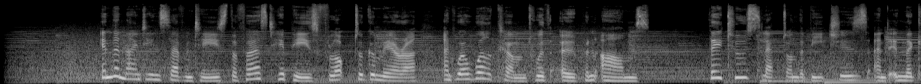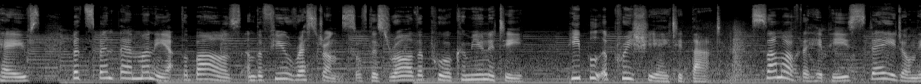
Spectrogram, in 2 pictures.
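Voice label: English, documentary; arte RE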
